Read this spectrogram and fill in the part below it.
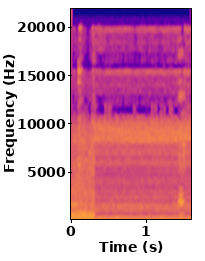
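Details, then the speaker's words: Espar Airtronic S2 D2L diesel heater in a 2019 Sprinter van, lighting after four or five cycles once the fuel line was fixed: brief louder burst, then low even exhaust rumble and blower holding steady; running normally. "we have heat it works so just like uh we had tried initially we let it cycle uh four or five times and we've got heat now you can hear the blower and here the exhaust"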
